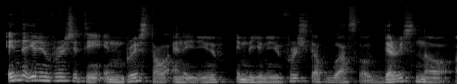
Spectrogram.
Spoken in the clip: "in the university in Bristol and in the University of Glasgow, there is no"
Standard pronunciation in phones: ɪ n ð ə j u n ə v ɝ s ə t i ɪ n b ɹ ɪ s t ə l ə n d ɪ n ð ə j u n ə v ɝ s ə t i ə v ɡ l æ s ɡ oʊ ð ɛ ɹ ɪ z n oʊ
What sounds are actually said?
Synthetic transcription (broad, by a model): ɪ n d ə j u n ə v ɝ s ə t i ɪ n b ɹ ɪ s t ə l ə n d ɪ n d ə j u n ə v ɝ s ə t i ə f ɡ l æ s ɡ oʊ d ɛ ɹ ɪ s n oʊ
